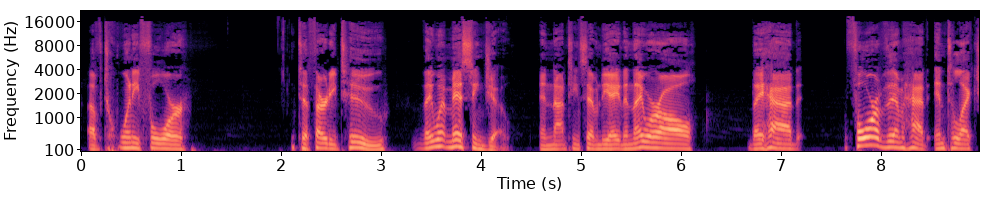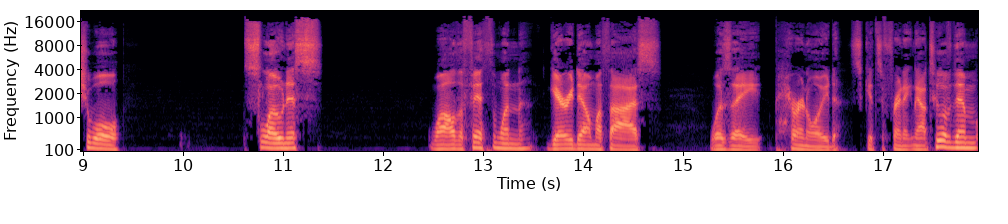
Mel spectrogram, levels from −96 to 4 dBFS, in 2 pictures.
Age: 40-59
